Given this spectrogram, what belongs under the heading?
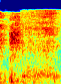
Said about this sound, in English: Excuse me, my cough today.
